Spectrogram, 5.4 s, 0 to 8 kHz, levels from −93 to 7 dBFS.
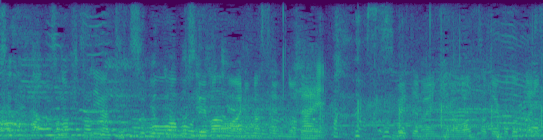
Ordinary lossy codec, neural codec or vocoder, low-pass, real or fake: none; none; none; real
